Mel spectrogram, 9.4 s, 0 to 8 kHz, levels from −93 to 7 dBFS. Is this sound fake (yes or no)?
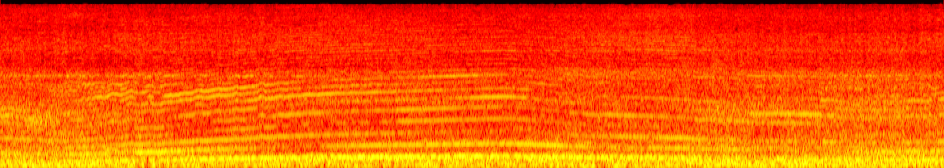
no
